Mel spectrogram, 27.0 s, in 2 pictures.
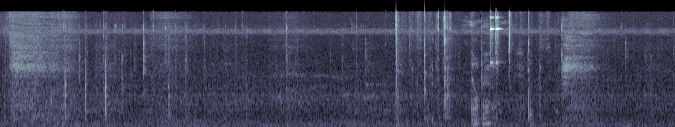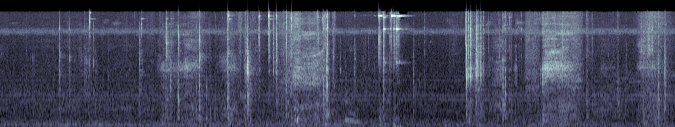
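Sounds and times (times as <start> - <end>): metal hand tools clinking: 9.7 - 10.2, 21.0 - 21.7.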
